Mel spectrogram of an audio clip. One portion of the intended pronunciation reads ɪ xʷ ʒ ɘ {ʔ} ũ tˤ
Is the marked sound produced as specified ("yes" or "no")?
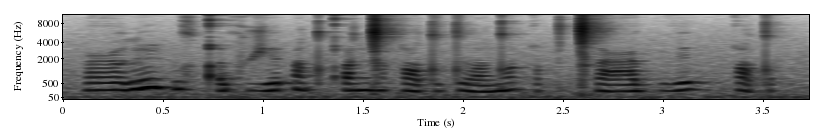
yes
